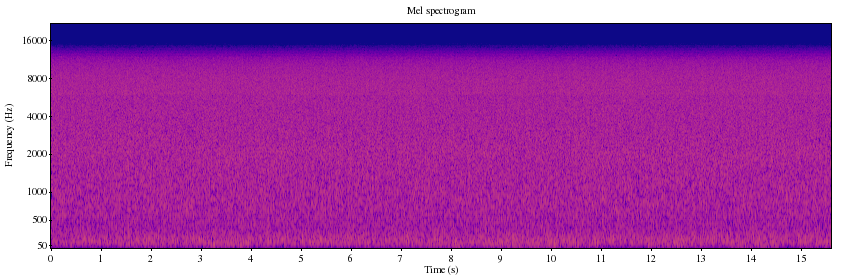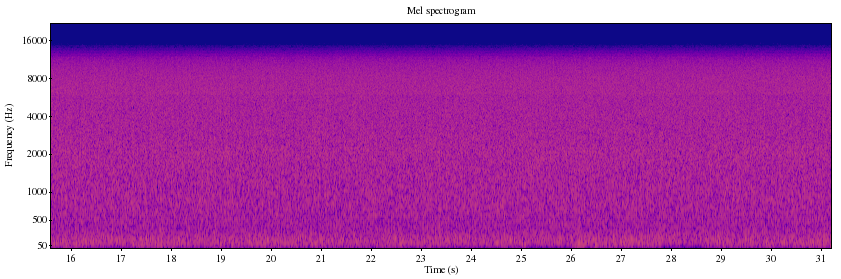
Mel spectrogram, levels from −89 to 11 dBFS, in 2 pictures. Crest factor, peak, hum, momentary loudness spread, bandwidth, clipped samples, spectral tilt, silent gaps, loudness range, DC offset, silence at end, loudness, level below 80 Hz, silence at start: 18 dB; -14 dBFS; none; 0 LU; 16 kHz; under 0.1%; -1 dB/octave; none; 0 LU; under 0.1%; 0 s; -29 LUFS; -54 dBFS; 0 s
